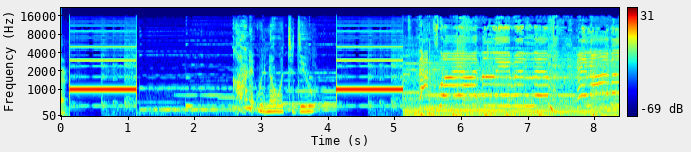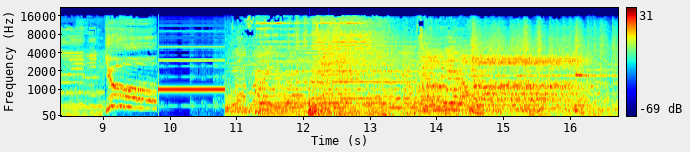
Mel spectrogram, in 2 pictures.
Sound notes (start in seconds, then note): 4.1 beeeeeep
